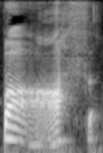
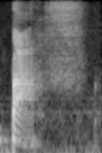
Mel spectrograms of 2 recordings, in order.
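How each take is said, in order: First: It is said in a Southeast English accent. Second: It is said in a Midlands English accent.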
